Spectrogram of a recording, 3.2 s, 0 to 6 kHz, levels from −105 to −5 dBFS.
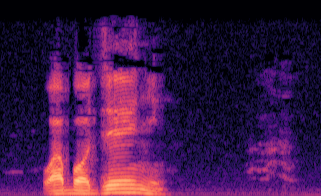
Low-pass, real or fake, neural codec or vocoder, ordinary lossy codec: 5.4 kHz; real; none; AAC, 24 kbps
